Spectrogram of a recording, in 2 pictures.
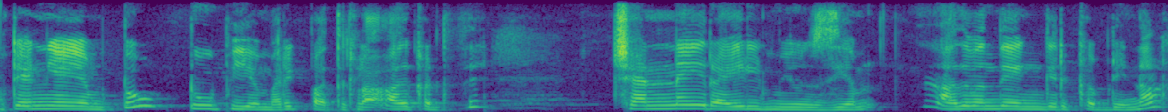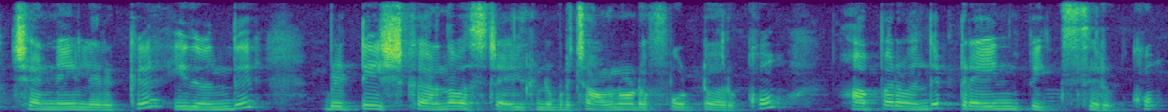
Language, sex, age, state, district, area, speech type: Tamil, female, 18-30, Tamil Nadu, Tiruppur, rural, spontaneous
